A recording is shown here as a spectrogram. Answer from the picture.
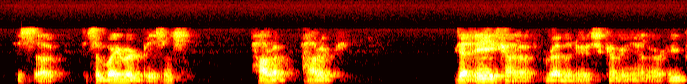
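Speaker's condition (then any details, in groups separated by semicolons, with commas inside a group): Tongue cancer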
